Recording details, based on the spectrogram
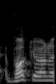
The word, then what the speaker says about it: Volcarona: Uh, yeah, Volcarona is how you say it.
